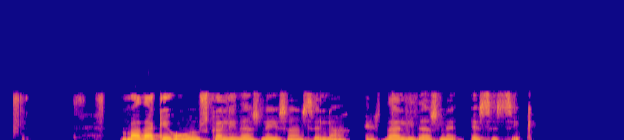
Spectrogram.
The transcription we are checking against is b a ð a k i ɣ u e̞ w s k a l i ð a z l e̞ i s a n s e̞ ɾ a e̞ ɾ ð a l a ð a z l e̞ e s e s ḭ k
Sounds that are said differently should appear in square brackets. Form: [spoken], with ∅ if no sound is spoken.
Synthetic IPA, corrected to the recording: b a ð a k i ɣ u e̞ w s k a l i ð a z l e̞ i s a n s e̞ [l] a e̞ ɾ ð a l [i] ð a z l e̞ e s e s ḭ k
